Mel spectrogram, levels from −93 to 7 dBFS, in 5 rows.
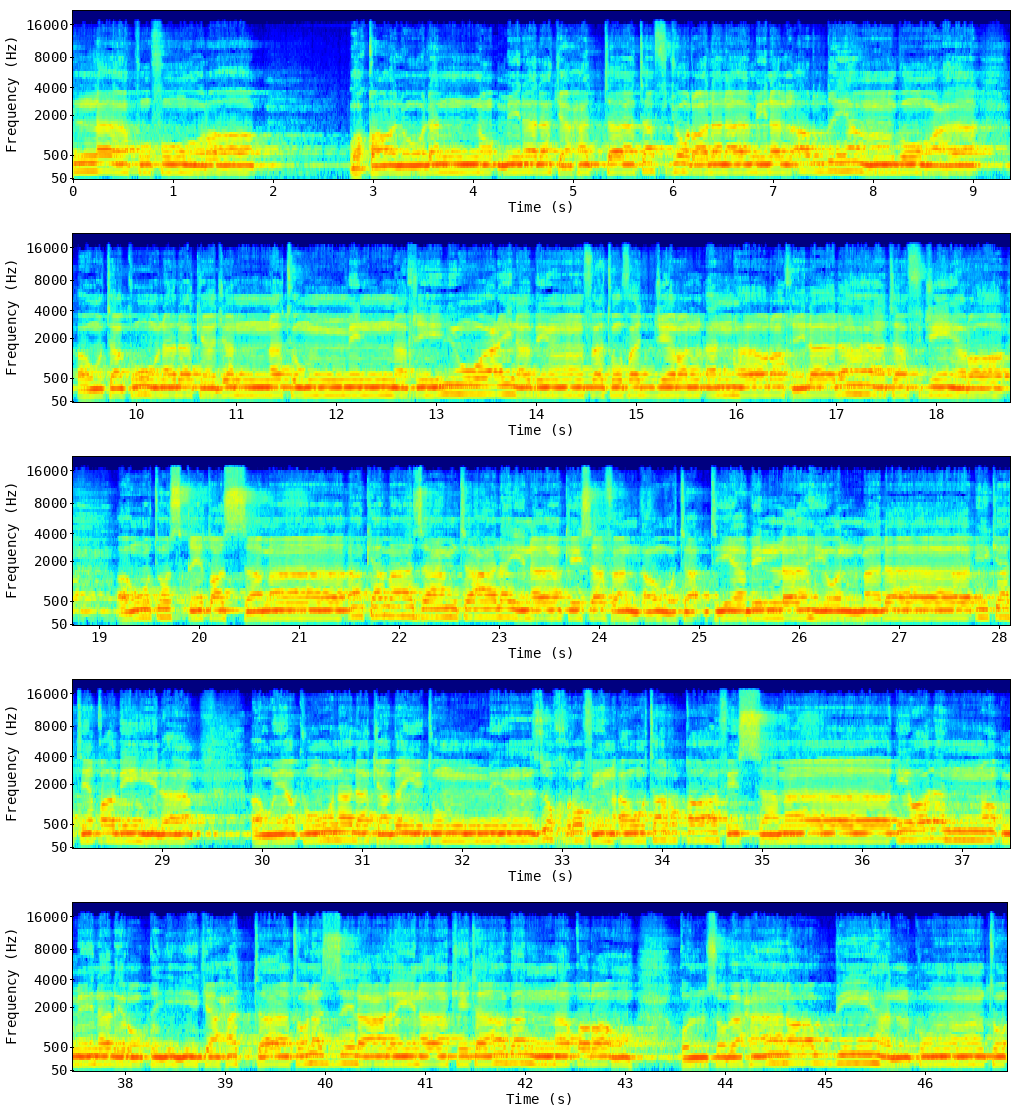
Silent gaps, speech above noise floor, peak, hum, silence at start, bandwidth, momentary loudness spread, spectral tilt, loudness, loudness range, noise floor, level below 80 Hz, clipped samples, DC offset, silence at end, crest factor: none; 23 dB; -4 dBFS; none; 0 s; 17 kHz; 4 LU; -5 dB/octave; -18 LUFS; 1 LU; -40 dBFS; -64 dBFS; under 0.1%; under 0.1%; 0 s; 14 dB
